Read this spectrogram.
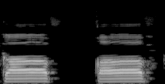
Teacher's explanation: इसमें आपने जबान की जड़ को कवे की जड़ में लगाने से अदा करेंगे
